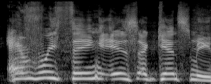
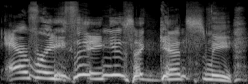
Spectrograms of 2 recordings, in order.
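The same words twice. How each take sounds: First: It is said in a plain reading tone. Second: It is said in a whiny tone.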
